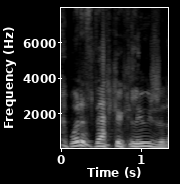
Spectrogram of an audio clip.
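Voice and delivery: real laughing. Real, not acted. Laughs at the video's conclusion.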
